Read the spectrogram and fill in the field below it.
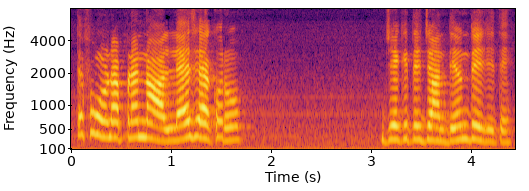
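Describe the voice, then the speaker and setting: A young woman acts as a daughter-in-law who keeps grumbling. Her voice is high and bright, and her complaints come out sharp. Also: moderate pace. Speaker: married daughter-in-law character. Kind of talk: short film acting.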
